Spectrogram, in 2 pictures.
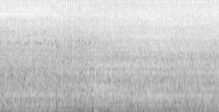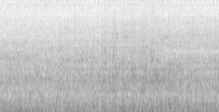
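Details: Engine runs with a harsh, hissy rattle riding over a rough, uneven beat, about three to four pulses a second; abnormal engine noise, cause unclear.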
